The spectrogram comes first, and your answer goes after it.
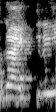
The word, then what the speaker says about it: गायत्री: अभी गायत्री का भी ना टी है, लेकिन हम तो प्रोनाउंस गायत्री ही करते हैं, राइट गायत्री। आपने भी मतलब THRI लिखा है, तो लेकिन हम प्रोनाउंसिएशन गायत्री ही बोलेंगे, गायत्री तो नहीं बोलते हैं ना। सो वही त का थ जो हो जाता है वो we have to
